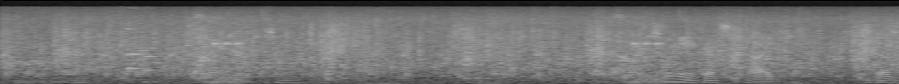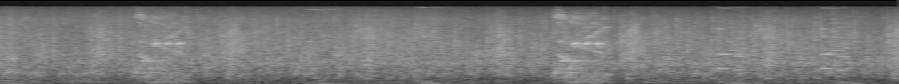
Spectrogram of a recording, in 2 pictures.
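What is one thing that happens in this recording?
Water splashes with steady swimming strokes.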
